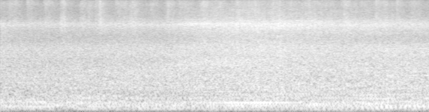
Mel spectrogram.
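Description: Steady low mechanical hum and background noise, with a faint held tone partway through.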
